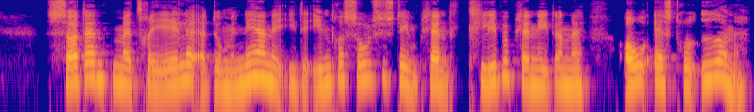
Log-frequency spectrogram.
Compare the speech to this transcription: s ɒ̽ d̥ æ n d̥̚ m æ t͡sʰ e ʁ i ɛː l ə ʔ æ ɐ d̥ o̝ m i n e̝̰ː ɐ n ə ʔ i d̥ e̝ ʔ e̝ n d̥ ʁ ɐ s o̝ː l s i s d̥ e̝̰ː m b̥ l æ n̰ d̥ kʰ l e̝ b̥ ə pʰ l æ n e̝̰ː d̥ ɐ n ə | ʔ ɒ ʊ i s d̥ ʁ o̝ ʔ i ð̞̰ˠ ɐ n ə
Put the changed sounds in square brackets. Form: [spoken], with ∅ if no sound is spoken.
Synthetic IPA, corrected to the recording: s ɒ̽ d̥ æ n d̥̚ m æ t͡sʰ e ʁ i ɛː l ə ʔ æ ɐ d̥ o̝ m i n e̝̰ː ɐ n ə ʔ i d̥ e̝ ʔ e̝ n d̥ ʁ ɐ s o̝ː l s [y] s d̥ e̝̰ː m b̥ l æ n̰ d̥ kʰ l e̝ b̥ ə pʰ l æ n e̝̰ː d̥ ɐ n ə | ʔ ɒ ʊ [æ] s d̥ ʁ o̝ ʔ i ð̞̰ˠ ɐ n ə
